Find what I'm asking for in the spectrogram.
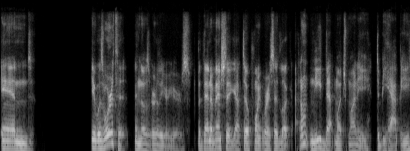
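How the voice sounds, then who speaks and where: This is a normal speaking voice with an American accent and lively intonation. The pace is moderate. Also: man. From US, Central California. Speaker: former tech executive, mental health writer. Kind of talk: interview.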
